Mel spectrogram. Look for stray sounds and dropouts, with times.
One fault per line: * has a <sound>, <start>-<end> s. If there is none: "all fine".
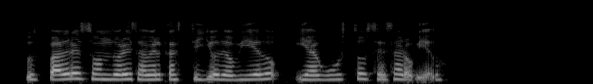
all fine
